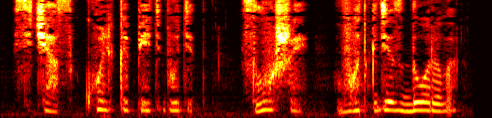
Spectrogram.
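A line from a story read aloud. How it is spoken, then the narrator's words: Quiet whisper. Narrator (Russian): приятель Витька и тихо шепнул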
